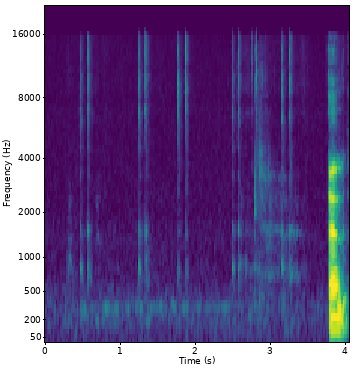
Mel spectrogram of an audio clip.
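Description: Faint clicks from computer use, mostly in close pairs about every half second to second, with a faint low hum in the first half.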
